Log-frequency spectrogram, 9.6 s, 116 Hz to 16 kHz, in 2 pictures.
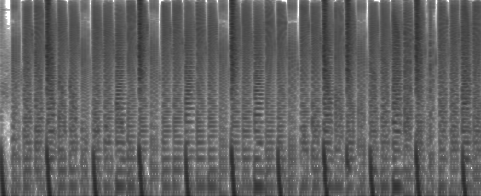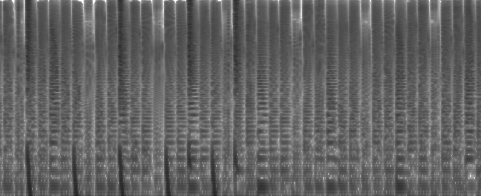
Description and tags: Synth Arpeggio 01
Arpeggio Loop.
Created using my own VSTi plug-ins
